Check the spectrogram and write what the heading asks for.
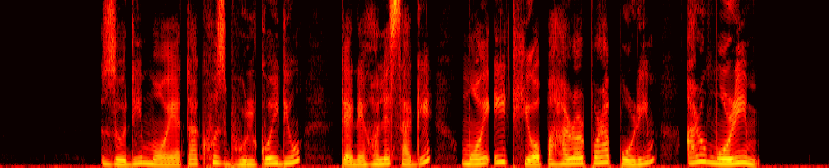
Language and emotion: Assamese, fearful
